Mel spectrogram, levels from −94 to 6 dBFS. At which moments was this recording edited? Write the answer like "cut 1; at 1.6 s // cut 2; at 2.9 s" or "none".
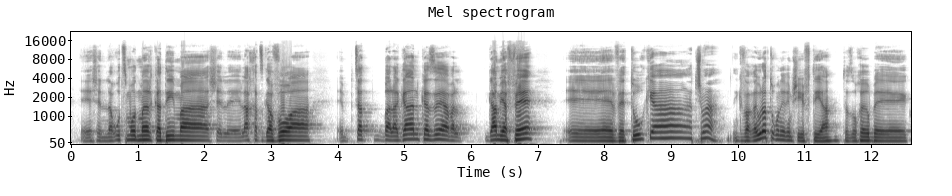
none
